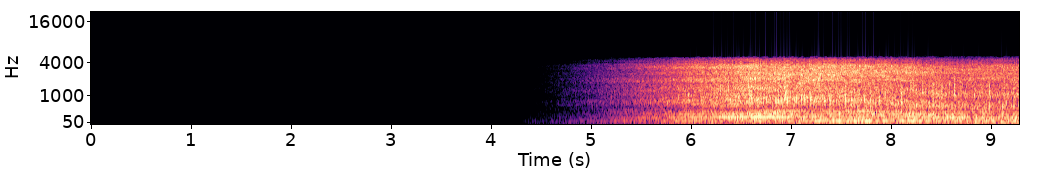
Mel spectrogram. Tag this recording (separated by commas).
Motor vehicle (road), Vehicle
